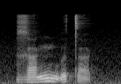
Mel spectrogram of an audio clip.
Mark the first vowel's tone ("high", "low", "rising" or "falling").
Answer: rising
